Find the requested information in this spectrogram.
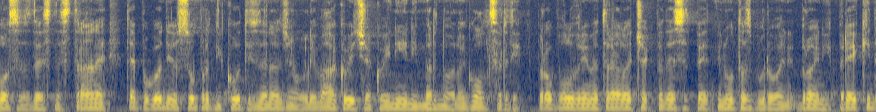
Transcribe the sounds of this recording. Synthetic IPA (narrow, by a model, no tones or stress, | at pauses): osezd̪e̞snest̪ɾaːne̞t̪ejepo̞ɡo̞d̪io̞supɾot̪nikuːt̪izne̞naːd͡ʑe̞nouliʋaːko̞ʋit͡ɕako̞jinije̞nimr̩d̪nuonaɡo̞lˠt̪sərd̪ipəɾʋopoluʋɾje̞me̞t̪ɾajalo̞jet͡ʃakpe̞d̪e̞se̞t̪̚pe̞ːt̪minuːt̪azboɡbɾo̞ːjnixpɾe̞ːkid̪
